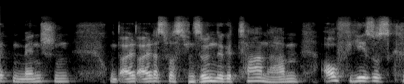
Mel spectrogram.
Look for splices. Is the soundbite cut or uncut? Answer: cut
